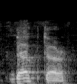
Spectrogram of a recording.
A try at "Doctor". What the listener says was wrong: Yeah, it sounds a bit French because I think the sound needs to be opened a bit like oh.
